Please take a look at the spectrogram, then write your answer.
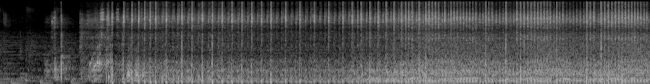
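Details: Tecumseh horizontal-shaft small engine started on choke after governor adjustment: catches after a couple of pulls, then settles into a steady, even rapid beat with no misses or hunting; normal running.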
